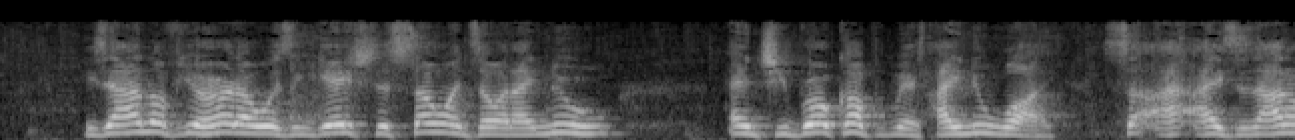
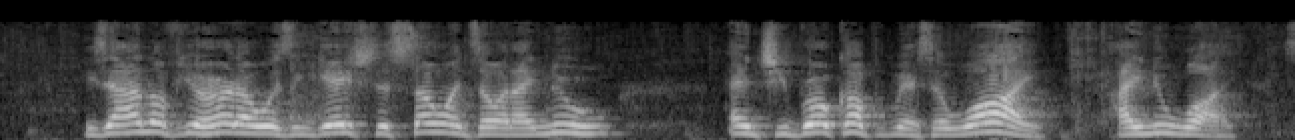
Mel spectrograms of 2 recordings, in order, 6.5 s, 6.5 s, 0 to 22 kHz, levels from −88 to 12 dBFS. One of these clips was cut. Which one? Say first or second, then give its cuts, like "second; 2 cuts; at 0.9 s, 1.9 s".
first; 1 cut; at 4.6 s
